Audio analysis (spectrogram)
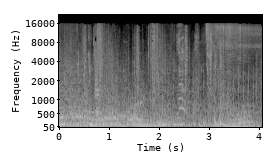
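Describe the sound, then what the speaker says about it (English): Weapons fire without pause in the arena shooter Quake Champions, a dense, loud barrage of repeated shots and booms mixed with other game noise, continuous from start to finish. "Why am I shooting? I'm not pressing the fire button!"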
